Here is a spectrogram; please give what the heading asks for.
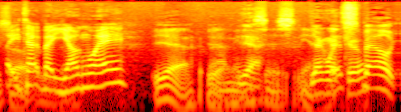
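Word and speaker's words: Younghoe: for more on that young hoe Jonas wa wait young ho what are you talking about that ain't how you pronounce it but that's how it's spelled you know what I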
